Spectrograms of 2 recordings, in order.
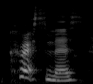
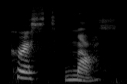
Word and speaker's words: Christmas: T is silent so you say Christmas and not Christmas is Christmas Christmas today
